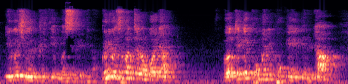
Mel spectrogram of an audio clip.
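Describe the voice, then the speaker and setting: A man's voice: high-pitched, sing-song, fast. A male pastor preaching a sermon, emphatic and often asking the congregation questions. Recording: echoey hall from far off.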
